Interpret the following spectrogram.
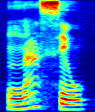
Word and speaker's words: nasceu: Eu sei, só que SC, eles não podem ser pronunciados numa palavra que depois desse SC você tenha E ou I. Por exemplo, piscina. Aqui, você tem um I. Se fosse um E, tipo nasceu, também não pronuncia.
